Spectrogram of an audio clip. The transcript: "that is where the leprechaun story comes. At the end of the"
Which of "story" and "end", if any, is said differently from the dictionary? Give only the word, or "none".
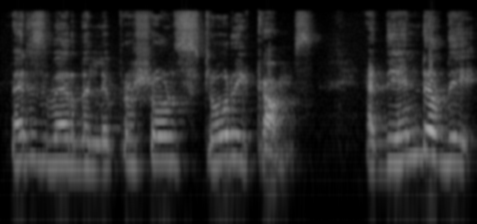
none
